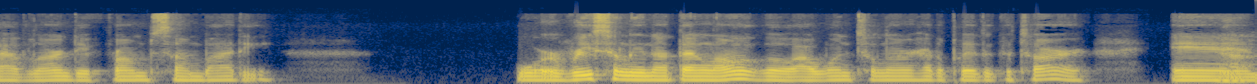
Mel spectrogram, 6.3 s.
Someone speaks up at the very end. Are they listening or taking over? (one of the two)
listening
